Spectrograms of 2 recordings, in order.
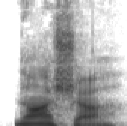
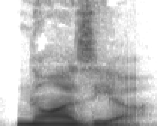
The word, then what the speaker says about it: nausea: reputation for naughtiness nausea you can pronounce this word in one of two ways nausea or nausea when a person experiences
